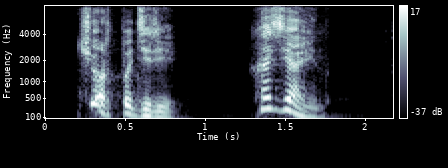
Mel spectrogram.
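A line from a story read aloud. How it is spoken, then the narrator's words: Cry. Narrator (Russian): вскрикнула Грима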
